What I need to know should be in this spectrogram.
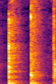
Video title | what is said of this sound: Soda Bread with Carmel Phillips | turn it upside down tap the bottom of it and there should be a hollow sound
